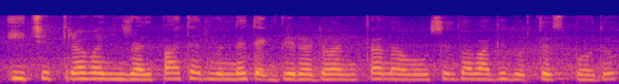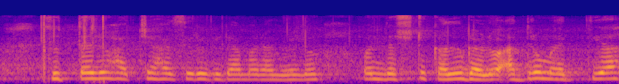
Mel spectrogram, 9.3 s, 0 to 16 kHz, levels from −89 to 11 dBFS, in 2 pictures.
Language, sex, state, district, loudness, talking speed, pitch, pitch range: Kannada, female, Karnataka, Shimoga, -17 LUFS, 105 wpm, 235 Hz, 220-245 Hz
